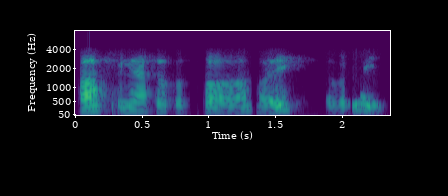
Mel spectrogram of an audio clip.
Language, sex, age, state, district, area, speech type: Nepali, male, 45-60, West Bengal, Kalimpong, rural, conversation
